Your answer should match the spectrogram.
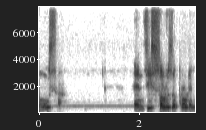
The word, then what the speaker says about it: Moussa: my name is uh musa and it is very easy to pronounce so let me teach you how to pronounce my name think about chocolate mousse so musa and this solves a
